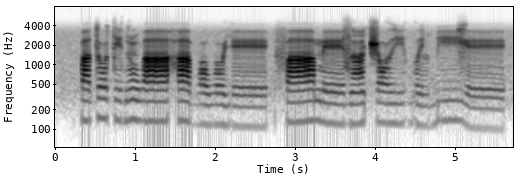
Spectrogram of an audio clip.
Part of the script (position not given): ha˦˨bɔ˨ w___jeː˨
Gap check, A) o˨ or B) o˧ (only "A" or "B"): A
